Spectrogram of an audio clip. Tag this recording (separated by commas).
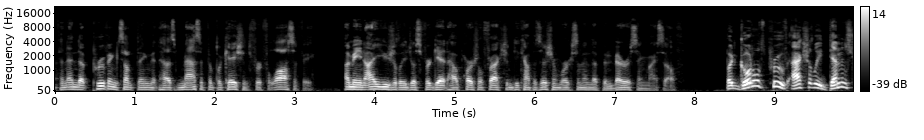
Speech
